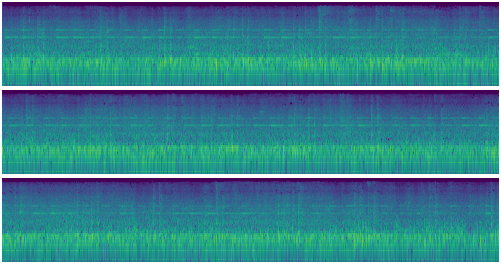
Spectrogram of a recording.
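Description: Double-stack intermodal freight cars rolling past at steady speed: the even rolling noise of steel wheels on rail, with a thin, steady high-pitched ring over it.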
